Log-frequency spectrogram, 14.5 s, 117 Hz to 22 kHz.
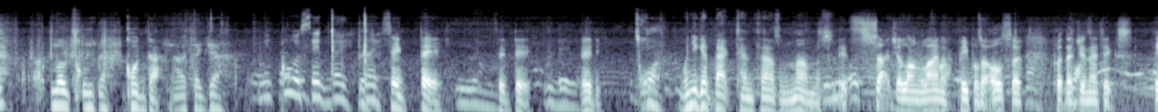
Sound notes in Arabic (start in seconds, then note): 2.7 متحدثا بلغة أجنبية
